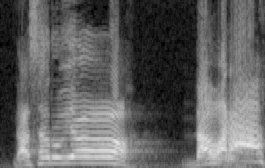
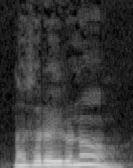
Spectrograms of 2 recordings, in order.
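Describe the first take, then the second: First: It is shouted in a loud voice. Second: It is said in a small, quiet voice.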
